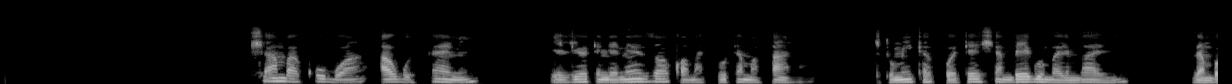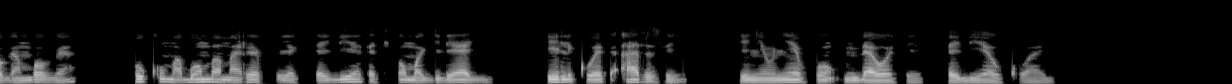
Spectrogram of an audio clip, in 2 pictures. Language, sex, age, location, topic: Swahili, male, 25-35, Dar es Salaam, agriculture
